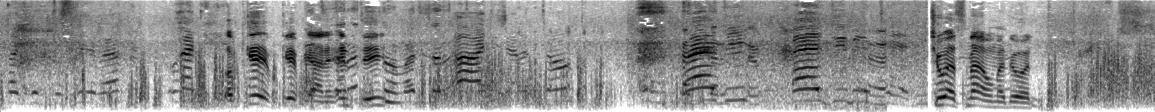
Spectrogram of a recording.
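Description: A girl talks and laughs close by.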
